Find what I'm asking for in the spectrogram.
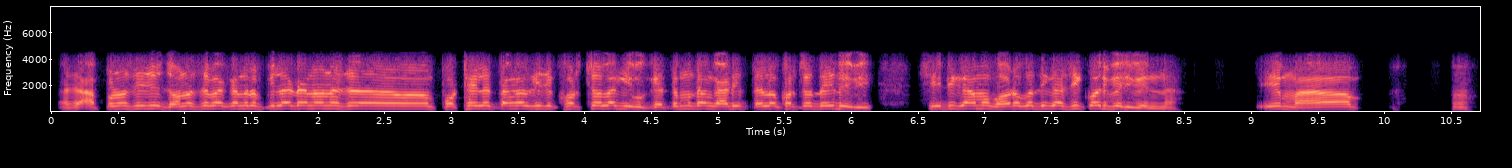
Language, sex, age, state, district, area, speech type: Odia, male, 30-45, Odisha, Bhadrak, rural, conversation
